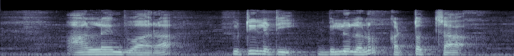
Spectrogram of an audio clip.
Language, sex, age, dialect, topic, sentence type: Telugu, male, 31-35, Southern, banking, question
